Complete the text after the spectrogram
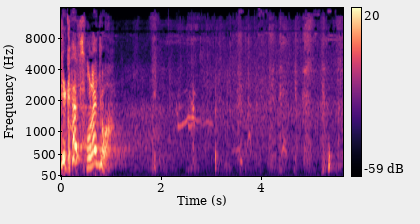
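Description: A large crowd laughs softly.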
